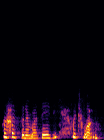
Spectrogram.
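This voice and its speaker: Actress as distraught high-voiced wife, old radio. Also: female voice, a little fast, soft background music, lightly acted. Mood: anguished pleading. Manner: pleading, repetitive. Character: distraught, guilt-ridden army wife, pleading and apologetic. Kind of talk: 1950s radio drama acting. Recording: muffled narrow-band old radio recording.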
